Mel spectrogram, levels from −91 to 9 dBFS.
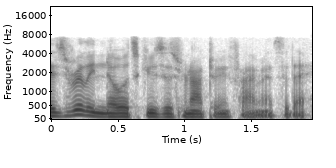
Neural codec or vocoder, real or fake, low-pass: none; real; 7.2 kHz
